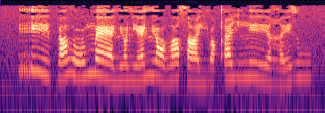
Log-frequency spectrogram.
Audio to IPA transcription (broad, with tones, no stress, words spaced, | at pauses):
reː˥˩pe˩˥ ðˤuː˩˥mæː˥˩lʲɒ˧lʲæ˩˥ lʲɒ˥˩ ðˤe˥sˤiː˩ju˩qʼiː˥ neː˥˩ ʁe˩˥zu˥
